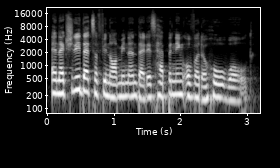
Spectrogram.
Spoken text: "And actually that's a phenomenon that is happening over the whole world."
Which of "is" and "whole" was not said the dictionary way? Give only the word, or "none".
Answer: is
